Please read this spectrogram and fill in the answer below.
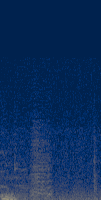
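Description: A man's drawn-out, wavering "and" trailing off at the start, then a short soft hiss and near silence, with a faint click near the end.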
